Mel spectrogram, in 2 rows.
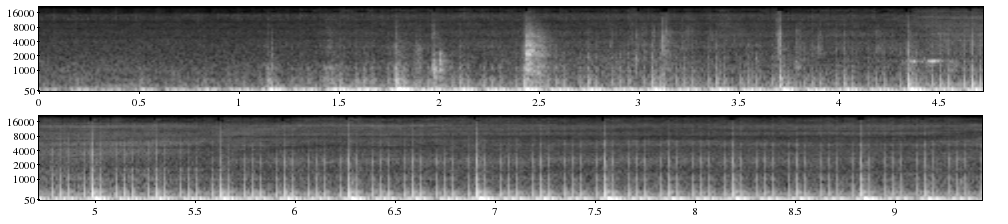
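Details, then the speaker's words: Audio receiver picking up a Z80 CPU's address LEDs counting in binary (halving blink rates, 20 ms, 40 ms) via breadboard ground tied to oscilloscope ground through MacBook aux; low hum with ticks about ninety a minute; ground loop interference. "I happen to notice that this receiver I have for my audio for my record player for my computer for all my game consoles was actually picking up on the LED sounds so if I turn up the volume here"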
